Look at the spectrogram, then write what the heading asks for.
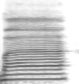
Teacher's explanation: তারপরে বা উচ্চারণ করার সময় দুই ঠোটের যে ভেজা জায়গা রয়েছে একটু ভিতর দিকে সেখান থেকে উচ্চারণ করবেন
